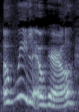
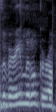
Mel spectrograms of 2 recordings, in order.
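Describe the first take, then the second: First: Loud, playful mock-Irish accent. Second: Said in the usual way. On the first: Shown as a demonstration. Repeating her accidental slip, exaggerated Irish accent. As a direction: ham up the Irish accent, louder. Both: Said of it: "say that in Irish accent".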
